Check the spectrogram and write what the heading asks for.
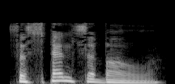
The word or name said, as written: suspensible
